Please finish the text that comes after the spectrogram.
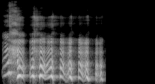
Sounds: human voice, crying

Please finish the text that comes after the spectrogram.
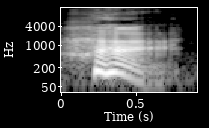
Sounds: human voice, laughter

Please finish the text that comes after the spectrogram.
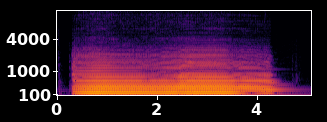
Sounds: musical instrument, music, bowed string instrument

